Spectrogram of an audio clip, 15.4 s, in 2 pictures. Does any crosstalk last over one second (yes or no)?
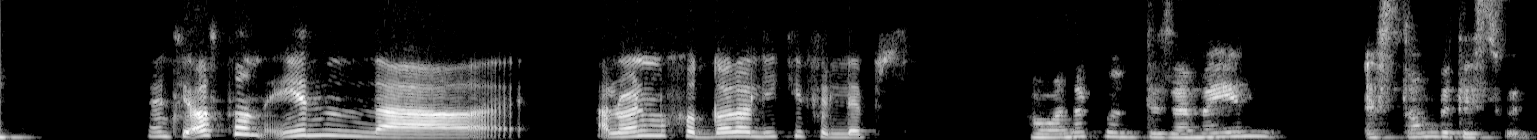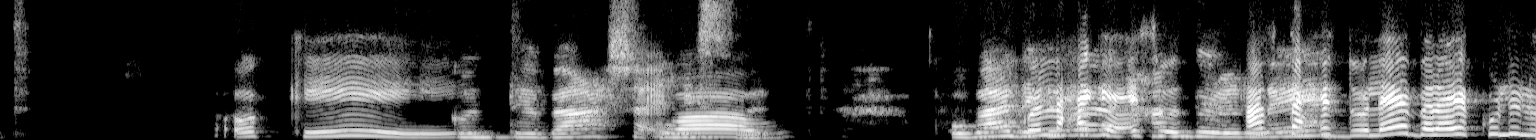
yes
